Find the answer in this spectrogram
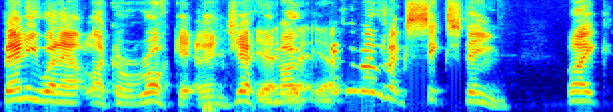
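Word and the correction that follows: Jefimova: Ifimova. Ifimova. – Is that how you say it? – Yeah. – Or is the J silent? Is that a silent J? – Yeah, silent.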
